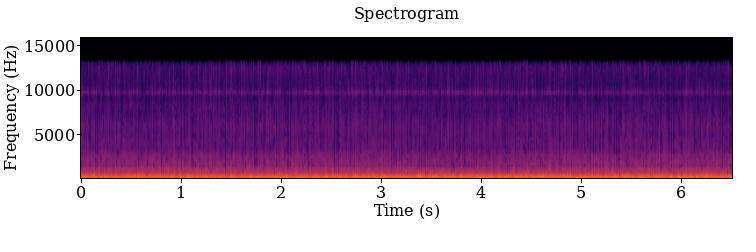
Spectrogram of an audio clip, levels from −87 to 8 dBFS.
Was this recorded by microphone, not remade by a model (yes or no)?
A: no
